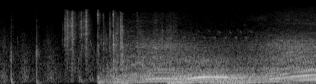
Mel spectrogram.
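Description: A car engine starts and hums.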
